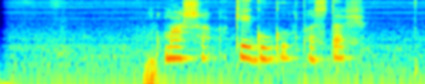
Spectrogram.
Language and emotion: Russian, sad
